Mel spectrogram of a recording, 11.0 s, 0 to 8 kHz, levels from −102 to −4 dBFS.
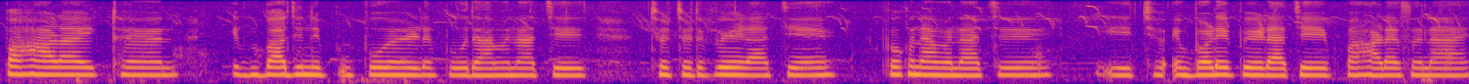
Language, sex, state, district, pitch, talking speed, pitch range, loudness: Halbi, female, Chhattisgarh, Bastar, 225 Hz, 135 wpm, 220-230 Hz, -31 LUFS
